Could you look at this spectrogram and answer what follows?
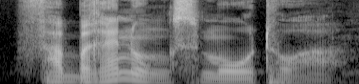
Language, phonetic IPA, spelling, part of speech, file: German, [fɛɐ̯ˈbʁɛnʊŋsˌmoːtoːɐ̯], Verbrennungsmotor, noun, De-Verbrennungsmotor.ogg
- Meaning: internal combustion engine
